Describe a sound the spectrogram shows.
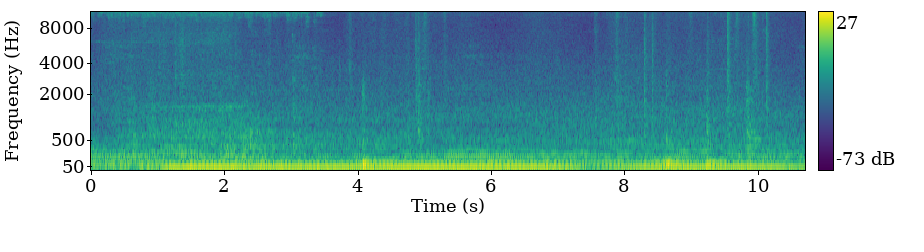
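An elevator hums with a low, steady rumble as it moves.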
